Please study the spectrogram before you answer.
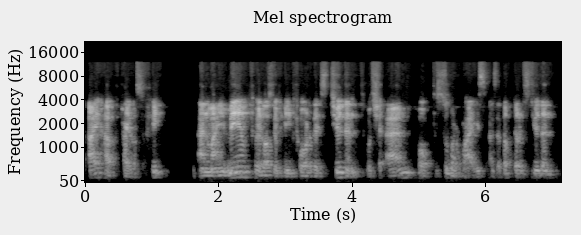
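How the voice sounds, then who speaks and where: A middle-aged man from Sudan, speaking, gives an earnest, measured lab introduction as a professor, pausing to find words. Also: fairly low pitch, fairly bright tone. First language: Arabic. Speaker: professor presenting his lab. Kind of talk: prepared lab introduction talk. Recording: voice somewhat far from mic.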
